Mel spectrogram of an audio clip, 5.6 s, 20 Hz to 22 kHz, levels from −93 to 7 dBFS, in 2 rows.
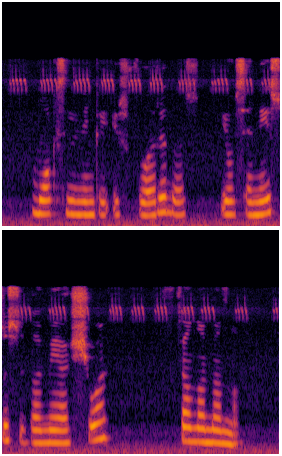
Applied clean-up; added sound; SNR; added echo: none; Cricket; 17 dB; none.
